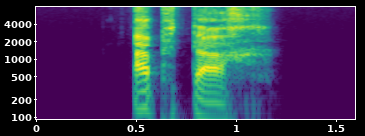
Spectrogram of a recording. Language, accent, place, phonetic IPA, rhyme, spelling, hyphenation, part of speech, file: German, Germany, Berlin, [ˈapˌdax], -ax, Abdach, Ab‧dach, noun, De-Abdach.ogg
- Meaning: canopy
